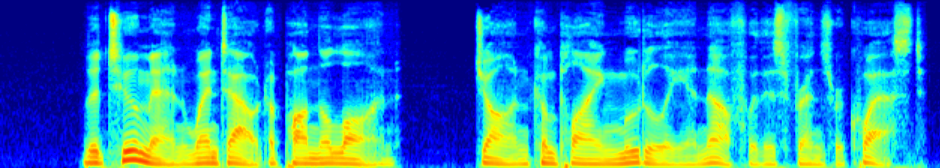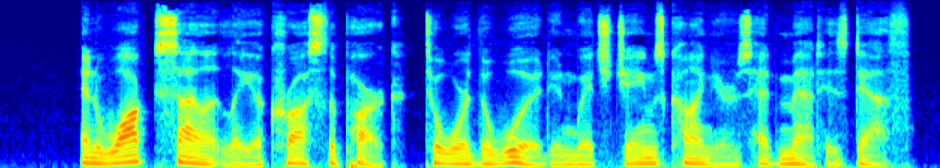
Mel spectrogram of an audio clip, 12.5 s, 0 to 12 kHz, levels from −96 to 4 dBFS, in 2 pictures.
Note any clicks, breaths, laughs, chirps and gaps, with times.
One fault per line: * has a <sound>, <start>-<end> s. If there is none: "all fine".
all fine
